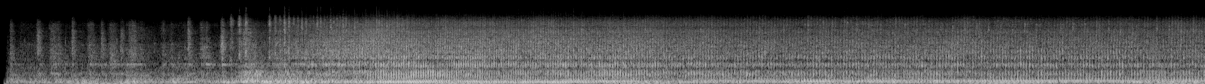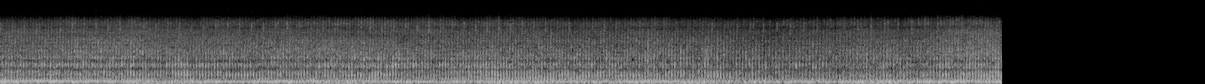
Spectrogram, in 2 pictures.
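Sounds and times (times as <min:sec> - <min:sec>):
Cessna aircraft engine ignition: 0:00.1 - 0:22.1.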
